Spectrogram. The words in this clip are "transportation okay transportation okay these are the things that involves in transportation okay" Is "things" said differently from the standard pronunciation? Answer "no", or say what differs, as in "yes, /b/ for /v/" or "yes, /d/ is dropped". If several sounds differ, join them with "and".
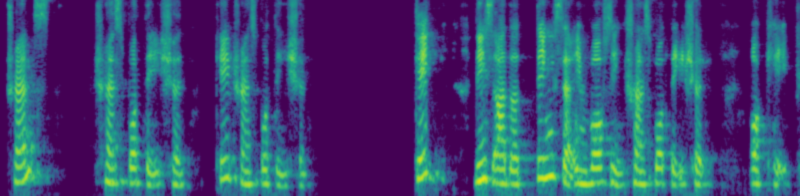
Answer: yes, /t/ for /θ/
